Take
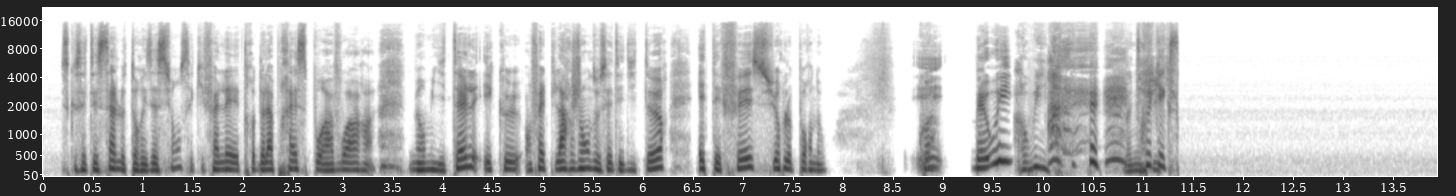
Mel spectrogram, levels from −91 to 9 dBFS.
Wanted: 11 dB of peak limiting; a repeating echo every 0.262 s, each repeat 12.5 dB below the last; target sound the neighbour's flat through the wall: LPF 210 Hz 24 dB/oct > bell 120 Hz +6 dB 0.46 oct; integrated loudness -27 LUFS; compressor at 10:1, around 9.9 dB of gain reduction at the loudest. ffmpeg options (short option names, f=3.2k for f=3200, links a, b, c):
-af "acompressor=threshold=-22dB:ratio=10,alimiter=limit=-22dB:level=0:latency=1,lowpass=f=210:w=0.5412,lowpass=f=210:w=1.3066,equalizer=f=120:t=o:w=0.46:g=6,aecho=1:1:262|524|786:0.237|0.0569|0.0137,volume=6.5dB"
